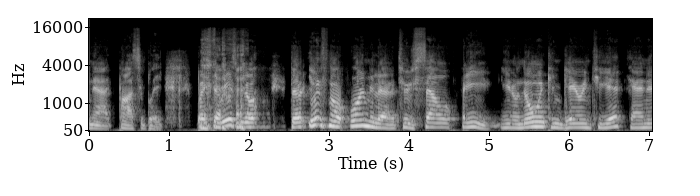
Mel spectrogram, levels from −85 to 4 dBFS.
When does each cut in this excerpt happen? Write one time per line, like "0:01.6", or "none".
0:03.8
